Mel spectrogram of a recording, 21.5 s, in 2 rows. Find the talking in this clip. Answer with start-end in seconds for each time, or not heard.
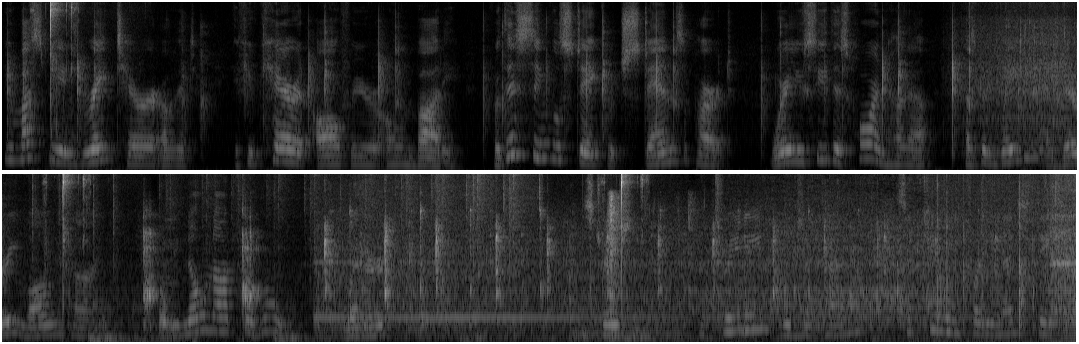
0.0-15.1, 16.6-21.4.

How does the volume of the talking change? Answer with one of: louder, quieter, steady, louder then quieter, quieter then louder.
steady.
